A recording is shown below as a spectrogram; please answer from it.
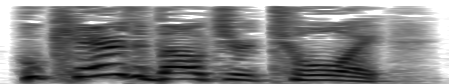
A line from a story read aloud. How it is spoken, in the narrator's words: Dunsdworth thundered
